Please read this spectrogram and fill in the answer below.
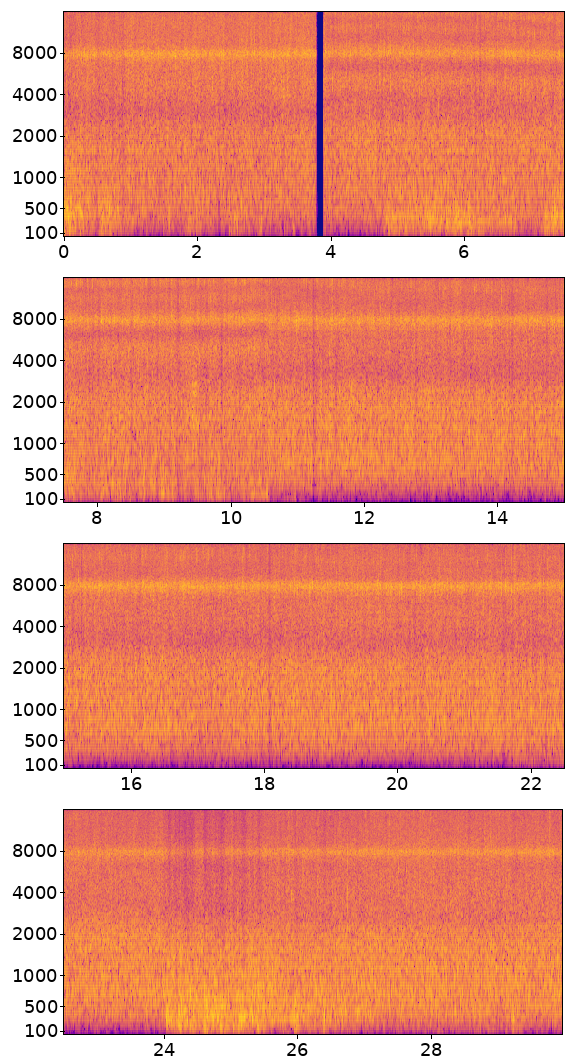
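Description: Heavy rain pouring steadily onto trees and a roof, with water streaming off the eaves. The sound cuts out for an instant about four seconds in, and a deeper rumble comes in about three-quarters of the way through.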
